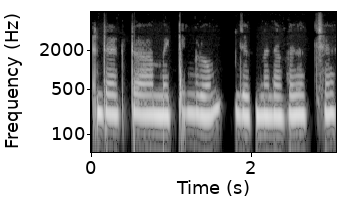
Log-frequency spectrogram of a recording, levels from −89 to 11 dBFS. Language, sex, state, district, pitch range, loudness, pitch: Bengali, female, West Bengal, North 24 Parganas, 195-210 Hz, -12 LUFS, 200 Hz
